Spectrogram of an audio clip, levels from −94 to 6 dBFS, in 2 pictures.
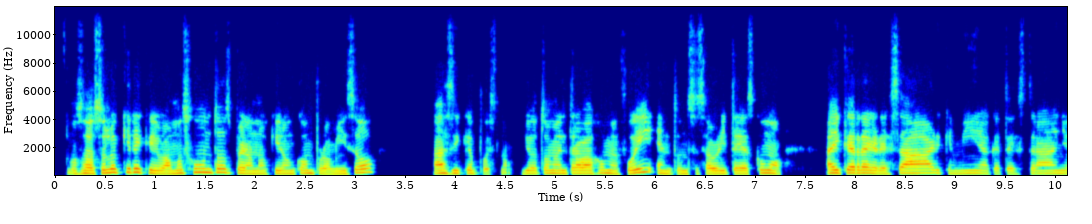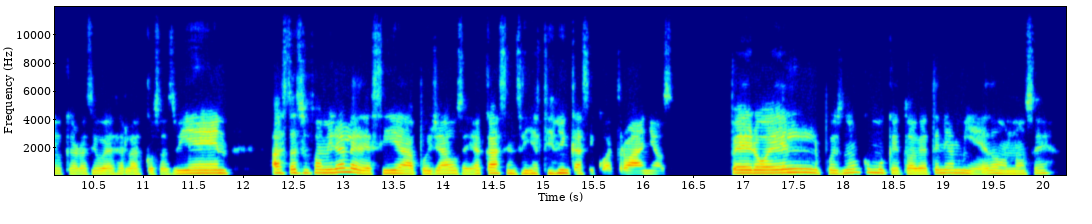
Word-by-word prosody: o 195 - -5
sea, 195 0 +2
solo 230 +4 +3
quiere 265 -1 +3
que 220 - 0
vivamos 190 +2 +1
juntos, 255 -2 +2
pero 200 -2 0
no 185 0 -4
quiere 190 +2 -3
un 190 - -4
compromiso, 200 +5 -2 0.6
así 200 0 +2
que, 205 - -3
pues, 190 -4 -9
no. 240 0 -15
Yo 195 0 -3
tomé 205 0 -2
el 200 - -1
trabajo, 195 +1 +1
me 195 -3 -1
fui. 240 +10 +1
Entonces, 185 -2 -6
ahorita 185 +1 -1
ya 185 - +2
es 185 - -5
como: 210 -4 0 0.4
"Hay 215 0 +4
que 220 0 +5
regresar, 210 +1 +3
que 200 -3 -11
mira, 200 0 -5
que 185 0 -10
te 180 - -8
extraño, 195 +2 -5
que 185 - -11
ahora 180 0 -6
sí 190 +1 -8
voy 180 -1 -2
a - - -4
hacer 180 0 -8
las 175 -1 -5
cosas 170 0 -8
bien". 210 +1 +3 0.4
Hasta 220 +1 +3
su 220 +1 -4
familia 230 +5 +4
le 270 -3 +4
decía: 200 -1 +1
"Pues 185 0 -4
ya, 190 +1 0
o 200 - -2
sea, 175 -1 -6
ya 190 +2 -3
cásense, 200 -2 0
ya 195 0 -1
tienen 215 +2 +2
casi 200 -1 -5
4 190 +1 -6
años". 185 -1 -2 0.5
Pero 215 0 +5
él, 240 +1 +4
pues, 205 -1 -4
no, 240 +4 -1
como 240 -4 -1
que 190 -3 -6
todavía 185 0 -2
tenía 220 +1 -1
miedo, 205 -1 -2
o 190 - -3
no 180 +1 -5
sé. 205 +3 -7
200 Hz, 215 wpm, -20 LUFS, 185-215 Hz, 0.6 s, que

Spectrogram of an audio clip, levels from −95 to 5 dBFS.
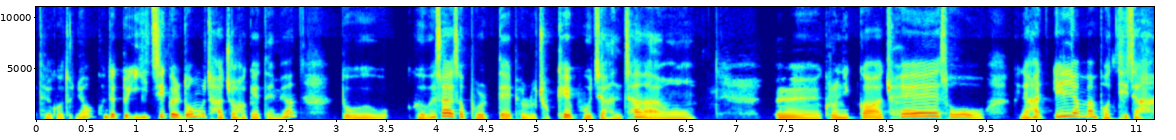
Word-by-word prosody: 들거든요. 160 - -7
근데 240 -2 0
또 205 -3 -2
이직을 215 +4 +1
너무 260 +4 +1
자주 175 -1 -2
하게 175 -3 -4
되면 185 - -5 0.4
또 180 0 -3 0.2
그 165 -3 -3
회사에서 260 +2 +5
볼 155 -6 -3
때 150 -1 -2
별로 160 0 -8
좋게 230 +7 +1
보지 165 -1 -2
않잖아요. 150 -2 -1 0.8
예. 190 -4 +2
그러니까 190 +1 +1
최소 275 - +3 0.3
'그냥 190 +2 -1
한 220 - +2
1 295 +4 +3
년만 290 -6 +1
버티자.' 175 0 -3
195 Hz, 275 characters per minute, -22 LUFS, 170-240 Hz, 0.8 s, 회사에서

